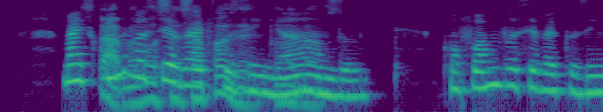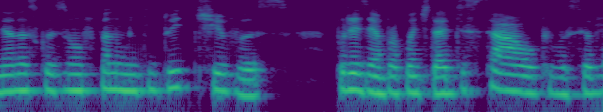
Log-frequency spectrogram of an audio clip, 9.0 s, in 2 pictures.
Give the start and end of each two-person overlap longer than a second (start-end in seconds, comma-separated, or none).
0.7-2.6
